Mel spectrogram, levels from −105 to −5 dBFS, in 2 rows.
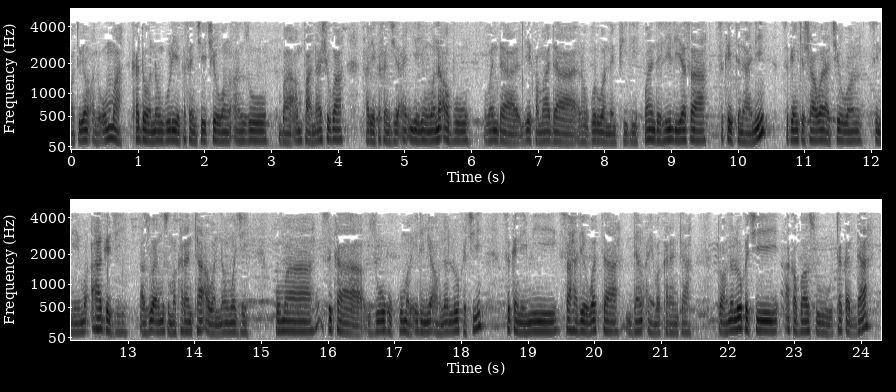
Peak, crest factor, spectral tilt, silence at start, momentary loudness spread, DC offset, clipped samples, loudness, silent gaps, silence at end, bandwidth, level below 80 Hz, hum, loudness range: -2 dBFS; 18 dB; -12.5 dB/octave; 0 s; 9 LU; under 0.1%; under 0.1%; -22 LUFS; none; 0.1 s; 4.5 kHz; -62 dBFS; none; 2 LU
